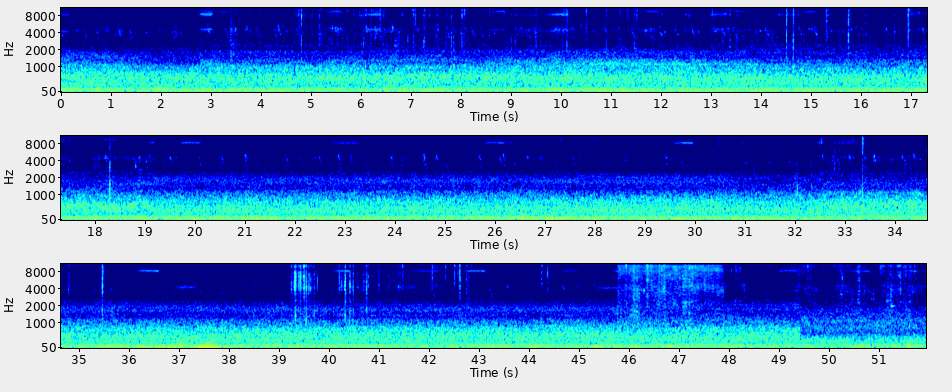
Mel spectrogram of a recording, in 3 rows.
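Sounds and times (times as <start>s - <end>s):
faint clicks: 3.2s - 19.1s.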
